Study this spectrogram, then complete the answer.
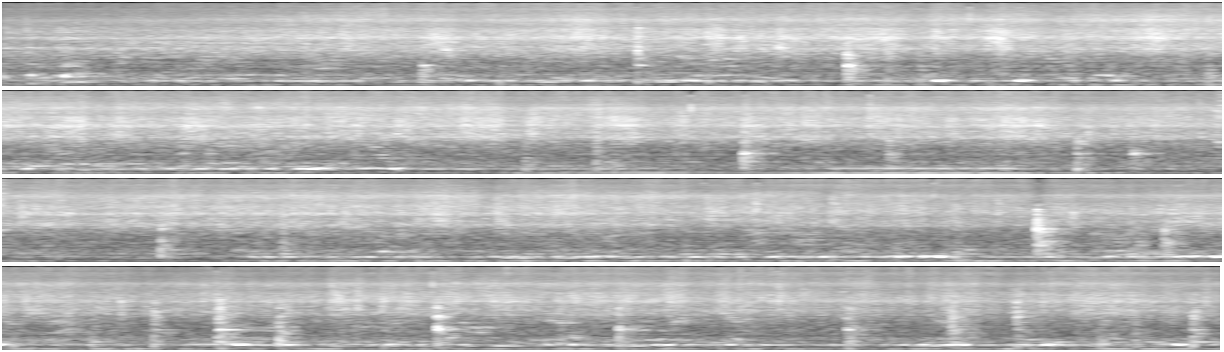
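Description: Tempering sautéed in a pan for sambar, giving a long, steady, close frying sizzle with frequent small crackles and occasional utensil clicks throughout.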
